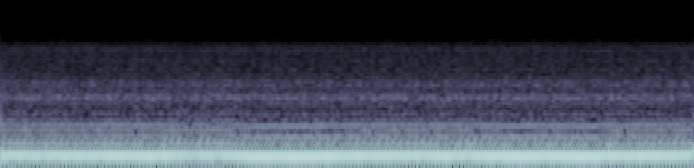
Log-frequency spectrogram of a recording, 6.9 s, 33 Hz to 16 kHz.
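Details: Renault 17 TS with rebuilt Weber 32 DARA 4T carburetor: after the automatic choke is set and the idle screw raised slightly, the engine settles at 800 rpm with a steady, even low rumble and no knocks or misses. Normal idle.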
